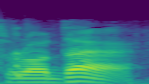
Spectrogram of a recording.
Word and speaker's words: Rodin: Axford, for your information, the name is pronounced Rodin.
